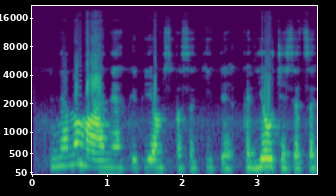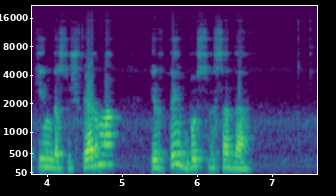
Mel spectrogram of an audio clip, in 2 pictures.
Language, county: Lithuanian, Panevėžys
